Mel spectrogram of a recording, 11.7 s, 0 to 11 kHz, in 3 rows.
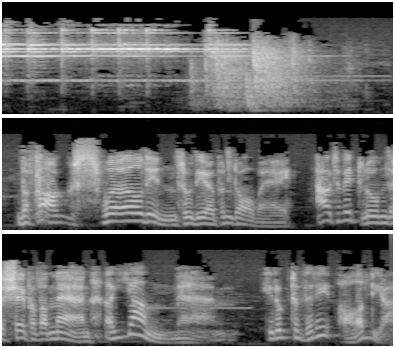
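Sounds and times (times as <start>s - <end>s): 
front doorbell ringing with bright metallic strikes: 0.0s - 4.2s
speech: 4.1s - 11.7s.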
